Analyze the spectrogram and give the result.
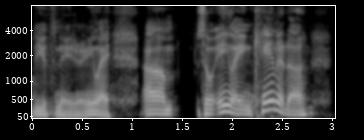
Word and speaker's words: euthanasia: Because I know people say euthanasia and you think youth in Asia, but it's not that. It like spelled like E-U-T-H, euthanasia. It's like one word.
